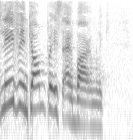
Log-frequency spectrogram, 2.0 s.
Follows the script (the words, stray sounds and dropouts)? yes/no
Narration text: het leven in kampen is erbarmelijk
yes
